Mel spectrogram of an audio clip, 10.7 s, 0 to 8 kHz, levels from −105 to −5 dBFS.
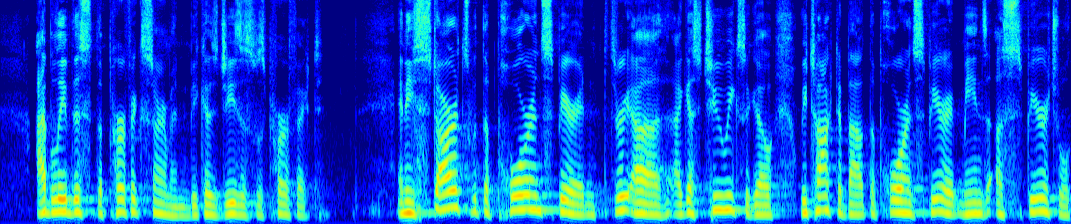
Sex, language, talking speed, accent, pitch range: male, English, 205 wpm, American, 160-215 Hz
